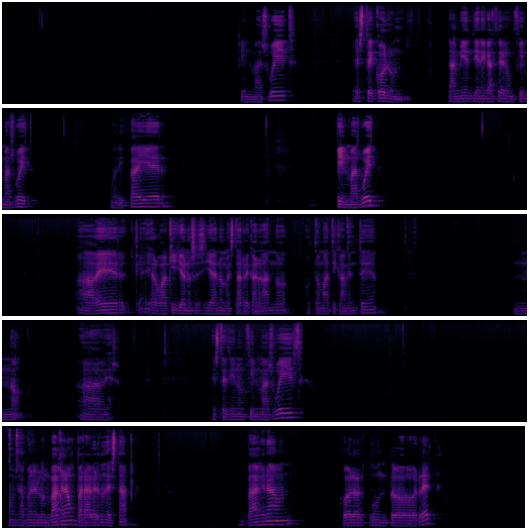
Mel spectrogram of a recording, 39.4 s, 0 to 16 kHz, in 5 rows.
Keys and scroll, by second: 0.0 super+x, 11.5 Tab, 17.7 ctrl+r, 35.6 Return, 38.4 Tab.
